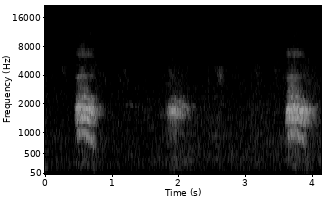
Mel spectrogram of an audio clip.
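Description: A crow cawing three times: two loud caws about half a second in and near the end, with a fainter one between.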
